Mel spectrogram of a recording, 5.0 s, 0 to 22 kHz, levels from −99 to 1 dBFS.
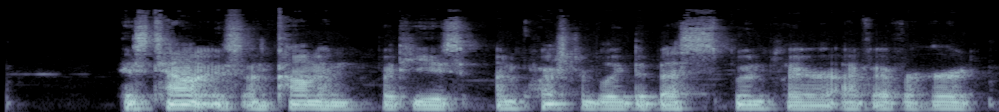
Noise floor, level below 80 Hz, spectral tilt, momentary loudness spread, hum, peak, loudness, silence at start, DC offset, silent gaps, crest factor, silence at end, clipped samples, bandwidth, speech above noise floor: -63 dBFS; -50 dBFS; -5 dB/octave; 8 LU; none; -4 dBFS; -26 LUFS; 0.6 s; under 0.1%; none; 22 dB; 0 s; under 0.1%; 16 kHz; 37 dB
